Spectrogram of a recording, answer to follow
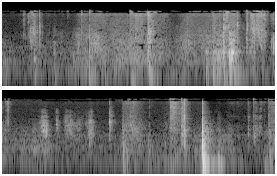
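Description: Paper rustling and crinkling as a paper cutout is handled and glue is applied from a plastic bottle, with small clicks and scrapes. About seven seconds in, a single sharp knock as the glue bottle is set down on the wooden table.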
